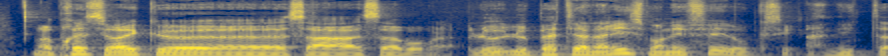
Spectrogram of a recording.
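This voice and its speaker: Over a silent background in a very clean recording, a man talks at a moderate pace with a medium pitch and ordinary pitch variation. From southwestern France. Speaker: podcast host. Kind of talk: interview. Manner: halting.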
